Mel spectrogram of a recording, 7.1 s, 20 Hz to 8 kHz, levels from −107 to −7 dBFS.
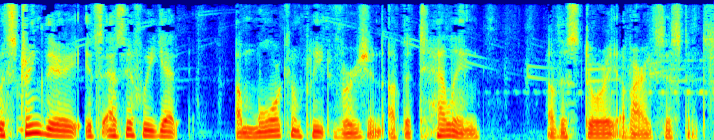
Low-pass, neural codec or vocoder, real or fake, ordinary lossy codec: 7.2 kHz; none; real; MP3, 32 kbps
